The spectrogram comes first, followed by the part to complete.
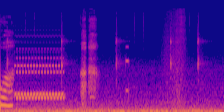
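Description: Mobile phone ringing: one warbling electronic ring about a second long, just after the start, followed by a few short soft noises.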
